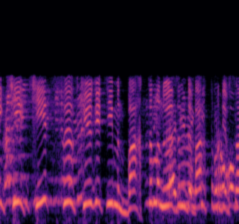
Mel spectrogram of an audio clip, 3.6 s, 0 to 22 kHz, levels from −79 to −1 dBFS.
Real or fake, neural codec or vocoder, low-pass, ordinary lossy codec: real; none; 5.4 kHz; none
